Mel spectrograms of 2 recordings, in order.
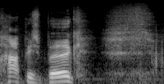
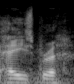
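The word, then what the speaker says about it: Happisburgh: rest of the world looks like it's called happysburg but locusts call it haysbrough and that's the type of pronunciation difficulties you're getting to when you're in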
